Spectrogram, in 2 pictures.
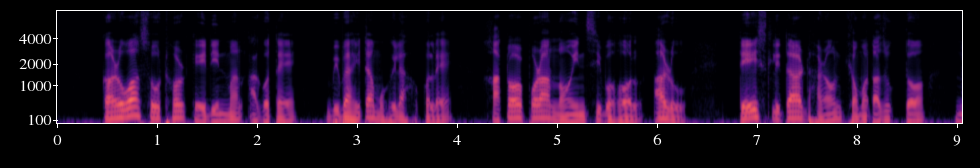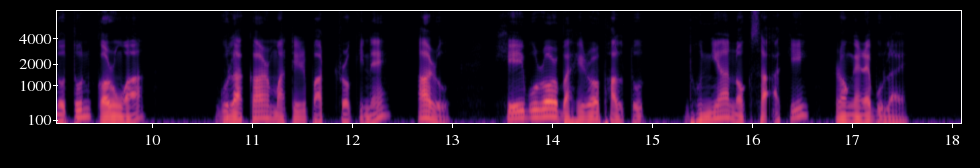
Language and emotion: Assamese, neutral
